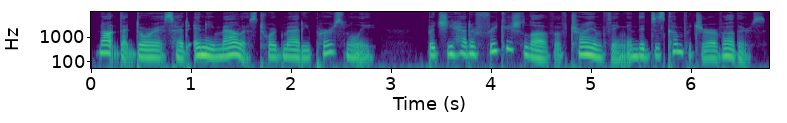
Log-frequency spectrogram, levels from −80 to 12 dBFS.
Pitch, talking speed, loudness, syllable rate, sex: 185 Hz, 195 wpm, -21 LUFS, 6.2 syllables/s, female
